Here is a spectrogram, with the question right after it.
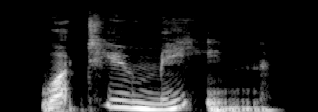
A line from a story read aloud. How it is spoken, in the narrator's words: faltered Joy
